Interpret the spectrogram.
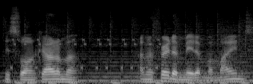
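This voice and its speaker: A man's voice: lowish voice, steady tone, brisk, close to an everyday voice. A man voicing a polite but firm middle-aged male ambassador with a formal manner, over game music.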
